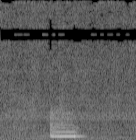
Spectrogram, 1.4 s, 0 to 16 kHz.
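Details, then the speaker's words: One short, steady electronic beep as a Philips MRx monitor/defibrillator is switched one click right from AED mode into monitor-only mode, in a demonstration. "if you're not going to go into 80d mode monitor only mode is one click to the right"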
